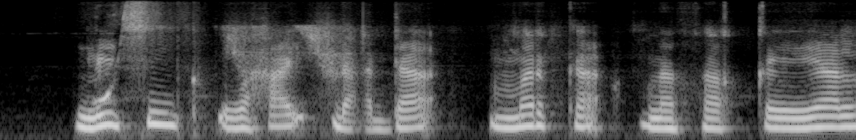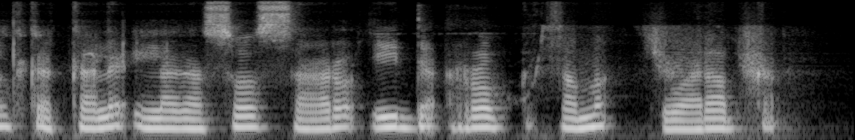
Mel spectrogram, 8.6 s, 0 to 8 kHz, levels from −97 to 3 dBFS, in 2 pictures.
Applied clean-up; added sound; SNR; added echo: neural mask model DeepFilterNet 3.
